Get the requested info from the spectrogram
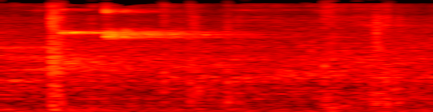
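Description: A volleyball bouncing on an indoor court floor: one sharp bounce near the start and a couple of lighter knocks near the end, with a brief high squeak just after the first bounce.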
